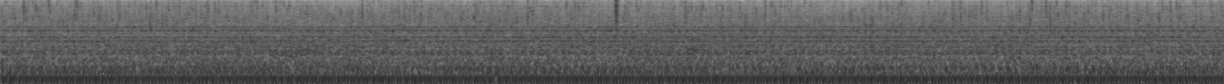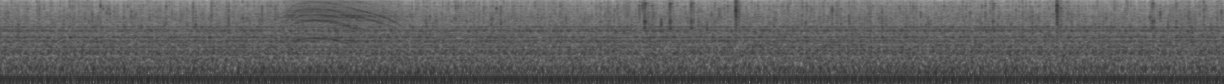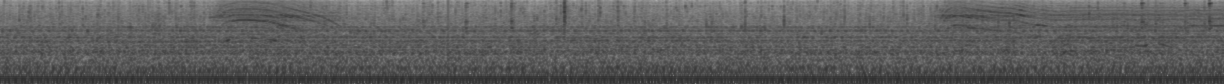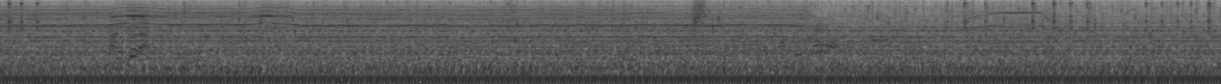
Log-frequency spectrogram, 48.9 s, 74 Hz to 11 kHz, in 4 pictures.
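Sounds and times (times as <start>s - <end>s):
boat engine droning: 0.0s - 48.9s
short high squeal: 15.0s - 16.4s, 33.8s - 45.0s, 46.4s - 47.4s.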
